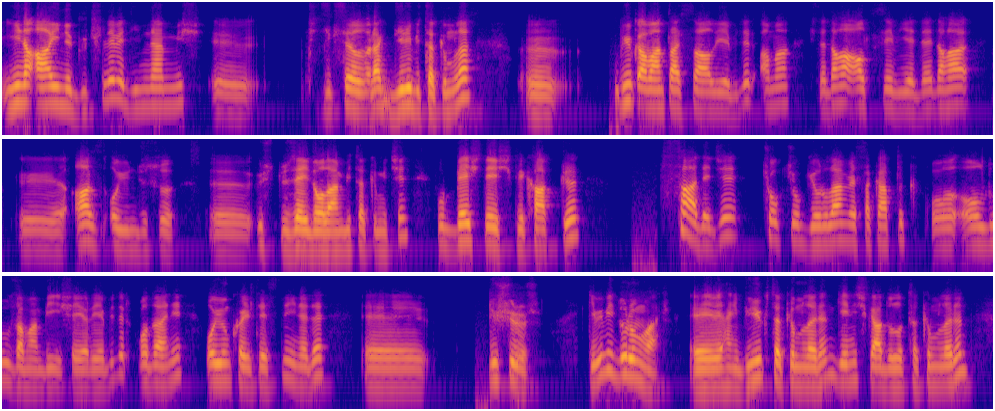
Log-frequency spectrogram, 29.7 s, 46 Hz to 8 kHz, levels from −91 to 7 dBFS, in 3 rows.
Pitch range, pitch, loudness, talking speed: 115-150 Hz, 135 Hz, -23 LUFS, 135 wpm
